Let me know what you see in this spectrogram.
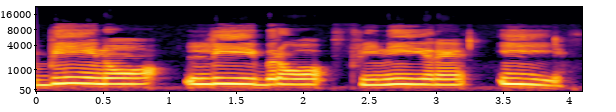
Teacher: La vocale I è più chiusa e acuta.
